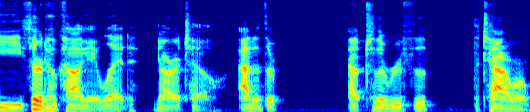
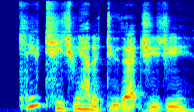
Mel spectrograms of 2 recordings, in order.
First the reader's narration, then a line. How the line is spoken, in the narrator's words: Naruto asked excitedly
